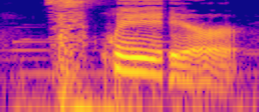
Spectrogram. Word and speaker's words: square: diferente y por último cuando por ejemplo pronunciamos la palabra cuadrado ahí la suena como una especie de ea que square vale en resumen tenemos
